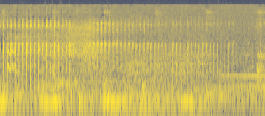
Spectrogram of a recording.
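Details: Domestic cat asleep on a person's chest, mouth open, purring loudly and snoring at once: a fast, rumbling pulsed purr that fades slightly, with faint room noise.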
